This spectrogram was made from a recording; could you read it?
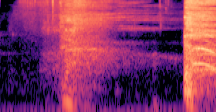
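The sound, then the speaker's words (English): A woman coughs twice: a softer, short cough first, then a louder, harsh burst about a second later, with no talking. “Now she will cough.”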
